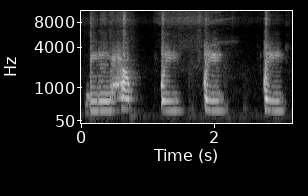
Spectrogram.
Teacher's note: ہا کو موٹا نہیں کرنا, ہا مرقق اور قوف مفخم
